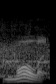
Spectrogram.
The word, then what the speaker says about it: Millette: do a great job Ray Millette is pronounced mullet okay you know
